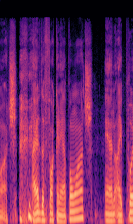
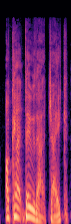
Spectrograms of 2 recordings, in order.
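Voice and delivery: lightly mocked Australian Siri, starting higher; goofball Australian accent; 4 semitones higher, slower than usual. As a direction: imitate a refusing Australian voice assistant. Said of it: "goofball Australia accent".

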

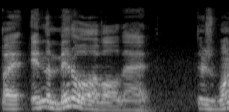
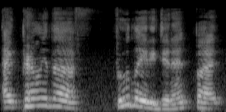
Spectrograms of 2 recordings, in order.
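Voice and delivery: high, eager character voice; higher-pitched awkward small talk; friendly, awkward Dylan; 7 semitones higher, 3 dB louder than usual. Acted. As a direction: pay a shy compliment, then ask. Game master plays Dylan complimenting the flute.

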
